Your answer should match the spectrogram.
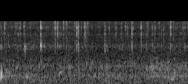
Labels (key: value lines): label: ambient
recorder: HydroMoth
